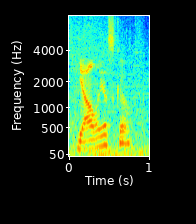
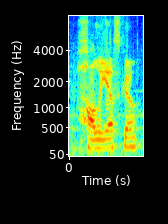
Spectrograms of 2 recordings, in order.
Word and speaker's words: Jalisco: Filmed in Mexico, primarily Puerto Vallarta, in the state of Jalisco? I don't know how to pronounce. I always fuck up pronouncing J's in Spanish. Jalisc. Jalisco. Yeah. J's are H's.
